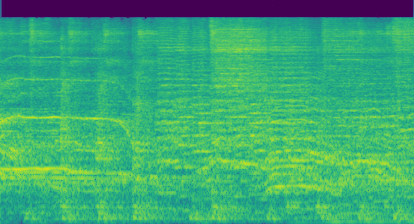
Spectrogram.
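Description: A live band playing in a hall, with the crowd cheering over the music. A held note ends about a second in, while a steady beat carries on underneath.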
